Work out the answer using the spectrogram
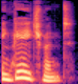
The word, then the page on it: engagement: British English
